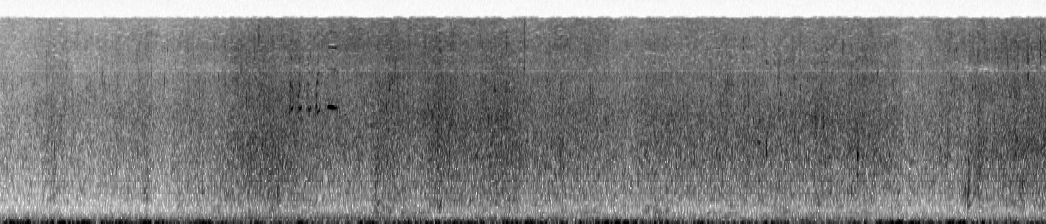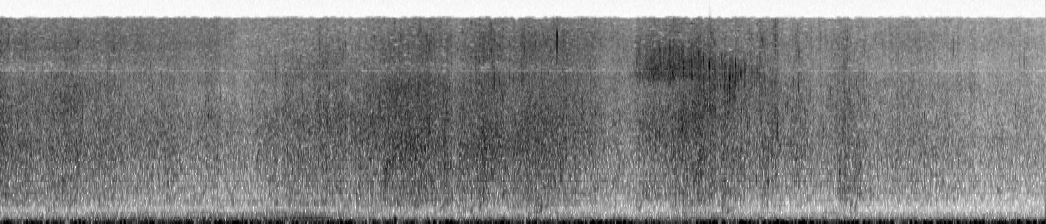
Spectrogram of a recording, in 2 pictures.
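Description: Shallow waves washing up and draining back over wet sand at the water's edge, the hiss of each wash swelling and fading every few seconds, over a steady low rumble of wind on the microphone.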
